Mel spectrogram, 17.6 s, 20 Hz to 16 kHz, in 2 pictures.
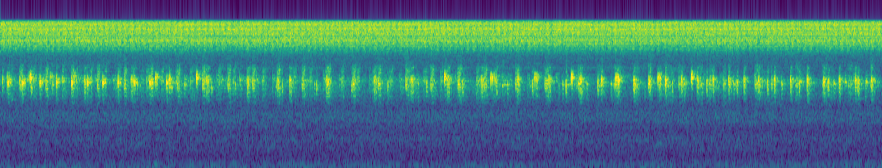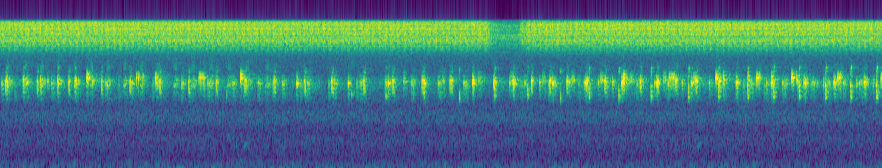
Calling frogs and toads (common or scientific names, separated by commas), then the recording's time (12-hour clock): Cochran's lime tree frog
7:30pm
